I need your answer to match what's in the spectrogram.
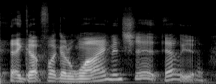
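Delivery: ordinary delivery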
